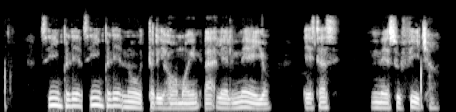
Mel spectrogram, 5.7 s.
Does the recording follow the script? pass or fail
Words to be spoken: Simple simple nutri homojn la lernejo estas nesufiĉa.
pass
